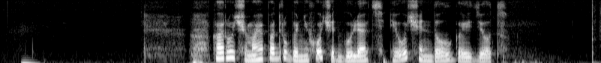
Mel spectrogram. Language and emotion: Russian, sad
